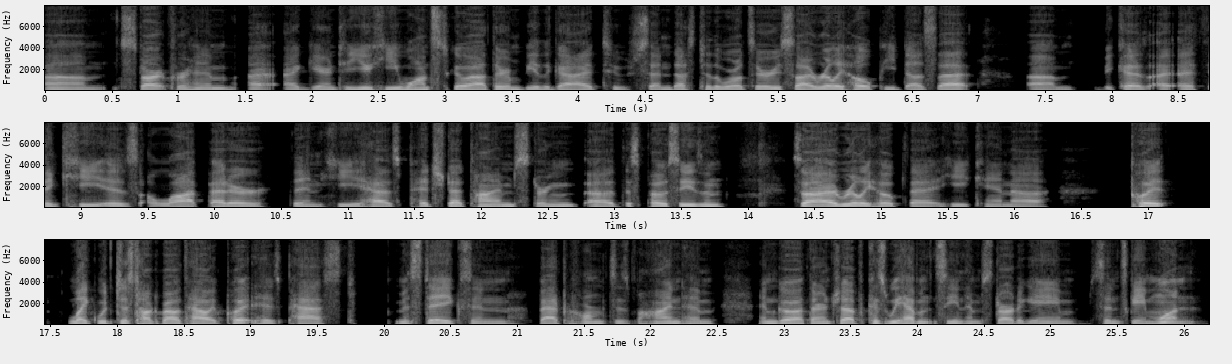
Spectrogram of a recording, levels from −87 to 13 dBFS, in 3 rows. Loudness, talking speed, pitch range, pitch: -25 LUFS, 215 wpm, 100-110 Hz, 105 Hz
